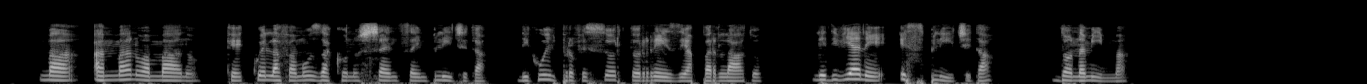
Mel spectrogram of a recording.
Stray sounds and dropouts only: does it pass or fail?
pass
